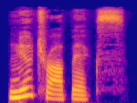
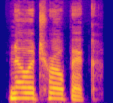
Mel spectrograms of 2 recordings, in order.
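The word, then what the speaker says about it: nootropics: Noatropic. Noatropic. Noatropic. Noatropic. It's different from this pronunciation.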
